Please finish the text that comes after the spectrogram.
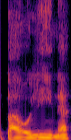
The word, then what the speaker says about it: Paolina: escuchábamos la voz de paolina y es necesario pronunciar así para que no se confunda con otro nombre porque paolina lo lo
